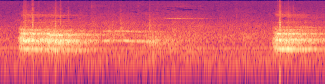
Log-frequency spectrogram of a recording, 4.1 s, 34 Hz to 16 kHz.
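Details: Dog recorded on 29 August 2016. A loud, drawn-out harmonic cry lasts about one and a half seconds and fades. After a short quiet gap, a second, similar loud cry begins near the end.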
